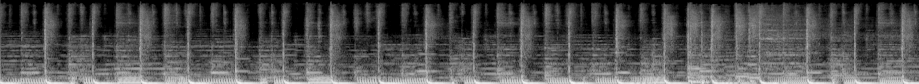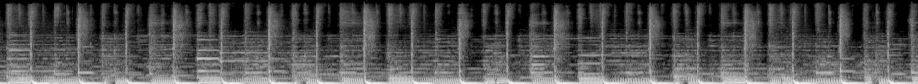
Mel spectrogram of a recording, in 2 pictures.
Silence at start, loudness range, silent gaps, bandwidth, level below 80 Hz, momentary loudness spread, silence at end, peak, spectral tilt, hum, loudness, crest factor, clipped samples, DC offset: 0 s; 1 LU; none; 18.5 kHz; -12 dBFS; 2 LU; 0 s; 0 dBFS; -5.5 dB/octave; none; -13 LUFS; 10 dB; under 0.1%; under 0.1%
